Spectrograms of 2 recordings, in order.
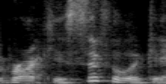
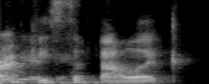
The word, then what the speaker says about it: brachycephalic: And if you have an animal that is either a very thick short neck or a very long skinny neck or a brachycephalic animal, I never pronounced that correctly, so please say it if I did it incorrectly. – Brachycephalic.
